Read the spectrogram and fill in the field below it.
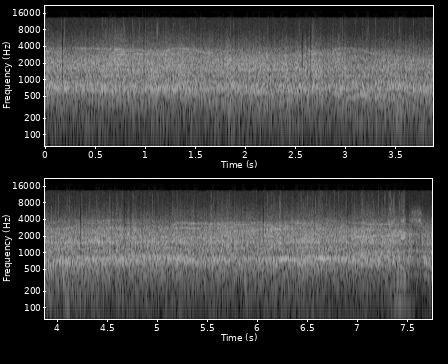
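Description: Steady roar of an immense boxing crowd at the Dempsey-Tunney heavyweight fight, loud and continuous throughout with no break, the murmur and shouting blended into one dense wall of sound.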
